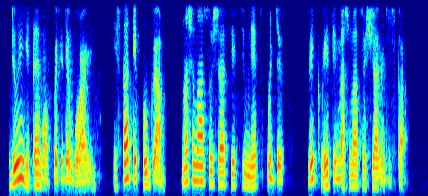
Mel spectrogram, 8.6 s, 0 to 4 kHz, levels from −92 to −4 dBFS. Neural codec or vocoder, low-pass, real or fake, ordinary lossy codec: autoencoder, 22.05 kHz, a latent of 192 numbers a frame, VITS, trained on one speaker; 3.6 kHz; fake; Opus, 24 kbps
